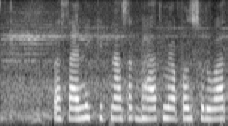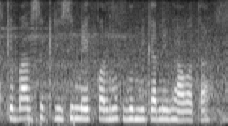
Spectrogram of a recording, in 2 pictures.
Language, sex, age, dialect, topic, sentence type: Bhojpuri, female, 18-24, Northern, agriculture, statement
